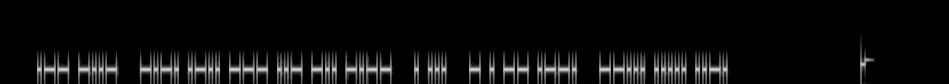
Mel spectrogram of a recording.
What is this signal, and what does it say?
Morse code, heard as a keyed tone, about 34 wpm, 700 Hz. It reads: WX CLOUDY ES TEMP 75F
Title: Common QSO Phrases 35wpm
